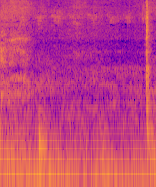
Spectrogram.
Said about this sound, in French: Regardez si j'ai fermé la voiture.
